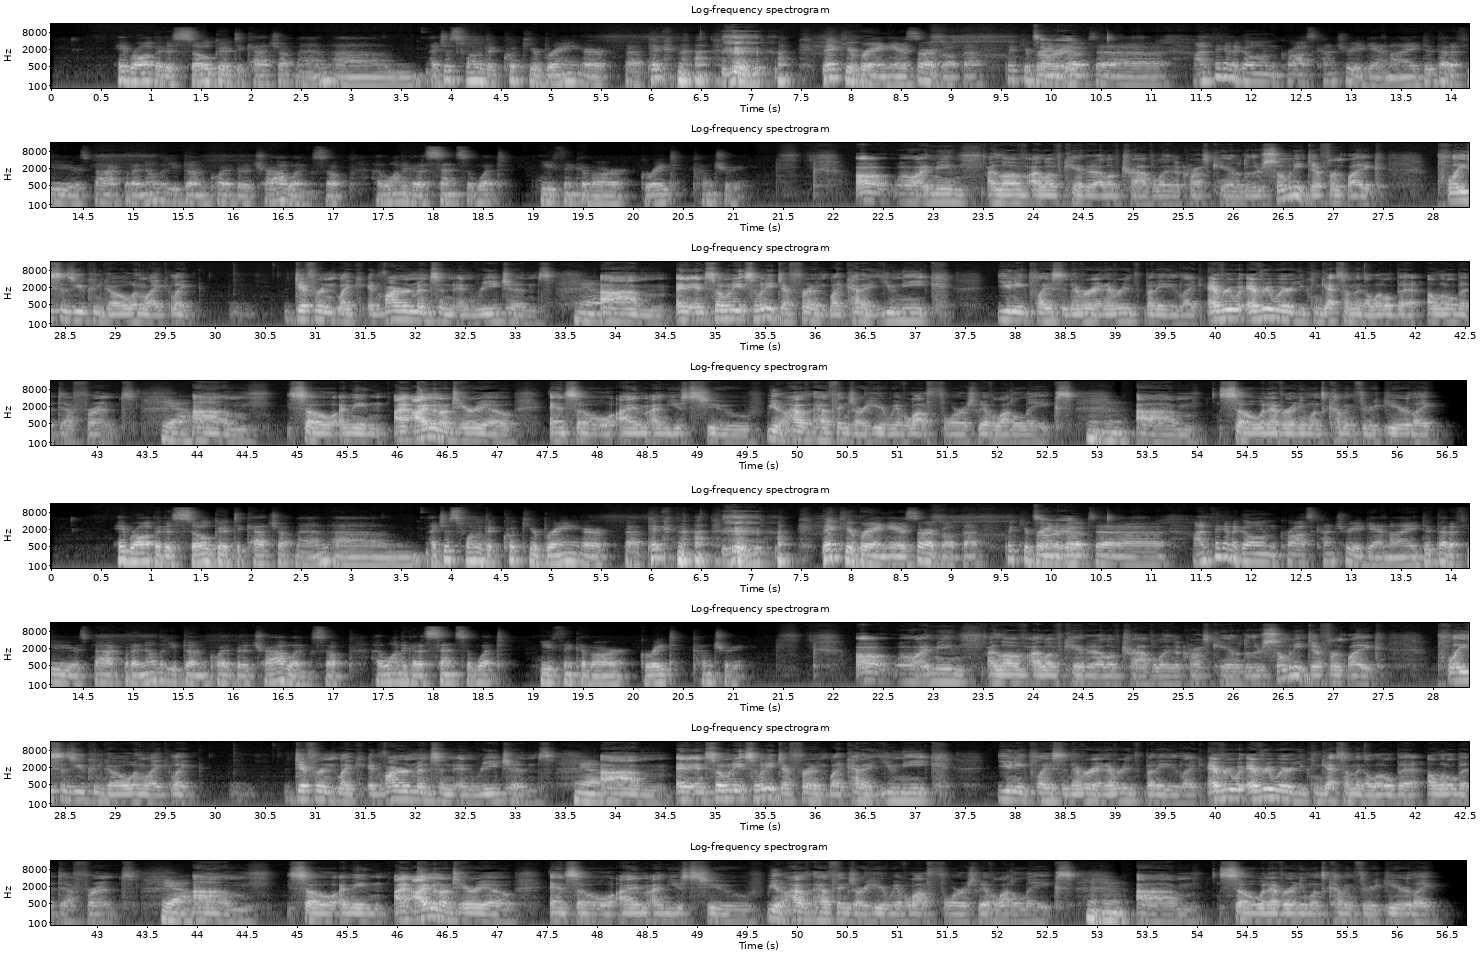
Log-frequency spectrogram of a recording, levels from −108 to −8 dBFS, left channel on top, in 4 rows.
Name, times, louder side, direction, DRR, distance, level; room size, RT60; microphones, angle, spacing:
voice 1, 0.6-7.0 7.5-18.6 19.1-21.1 33.6-33.9 43.6-44.0 52.9-53.3, right 3 dB, 45° right, 0.4 m, -36 dB
voice 2, 6.7-7.1 9.9-10.2 21.5-29.8 30.1-30.2 30.7-53.1 53.4-56.4, left 1 dB, 15° left, 0.5 m, -34 dB
3.5 x 2.1 x 2.4 m
head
